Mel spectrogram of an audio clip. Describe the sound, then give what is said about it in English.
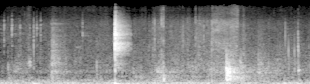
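A large bulldog clip is squeezed open and let snap closed in a classroom. Two separate sharp metallic clicks, the first crisp and louder, the second duller, stand out against a quiet background. “squeezing open a large bulldog clip and letting it snap closed”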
